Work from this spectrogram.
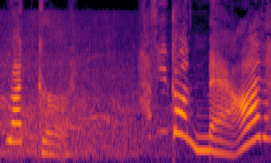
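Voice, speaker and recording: A woman's voice: sits high, wildly swooping pitch, slow, a crowd in the background, background noise, heavily acted. A woman playing a forthright, scornful townswoman who speaks with emphatic exasperation in an amateur radio play. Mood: exasperated. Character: forthright, scornful townswoman defending her side.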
